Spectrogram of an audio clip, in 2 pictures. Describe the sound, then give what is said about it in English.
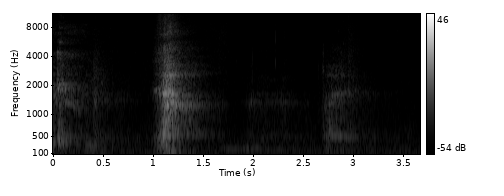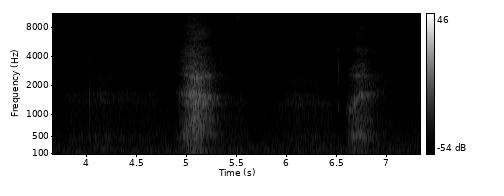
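A person breathes deliberately and audibly, demonstrating the Hebrew name YHWH pronounced without vowels: about four airy, voiceless breaths, one loud and sharp, the others softer, spaced a second or two apart with quiet gaps. “When pronounced without vowels, it sounds like breathing.”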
